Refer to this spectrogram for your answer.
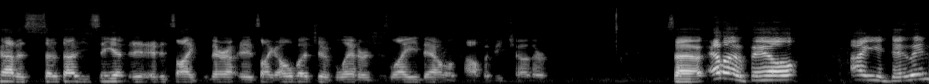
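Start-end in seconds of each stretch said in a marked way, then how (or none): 6.6-9.3 sudden, very loud, slow, put-on British accent. Greeting Phil, suddenly slipping into a British accent. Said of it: "I got a British accent all of a sudden".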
